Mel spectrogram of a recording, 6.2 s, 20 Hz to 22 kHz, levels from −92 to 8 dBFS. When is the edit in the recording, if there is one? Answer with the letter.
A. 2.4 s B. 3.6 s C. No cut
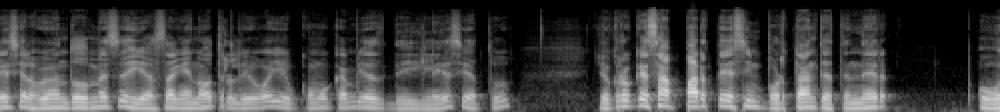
A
